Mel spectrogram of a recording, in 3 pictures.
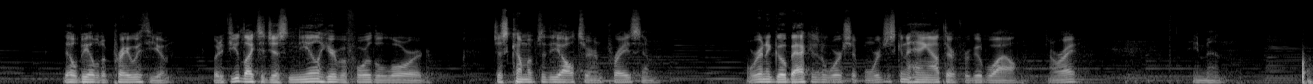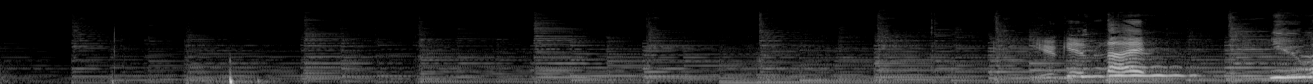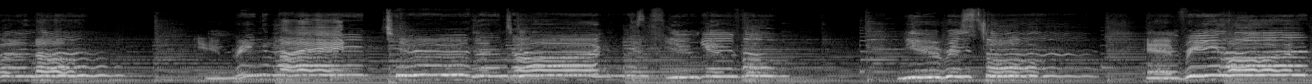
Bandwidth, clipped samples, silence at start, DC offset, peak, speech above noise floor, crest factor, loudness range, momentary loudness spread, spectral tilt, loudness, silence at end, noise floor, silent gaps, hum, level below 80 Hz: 14.5 kHz; under 0.1%; 0.65 s; under 0.1%; -2 dBFS; 29 dB; 20 dB; 21 LU; 23 LU; -5.5 dB/octave; -21 LUFS; 0 s; -55 dBFS; none; none; -46 dBFS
